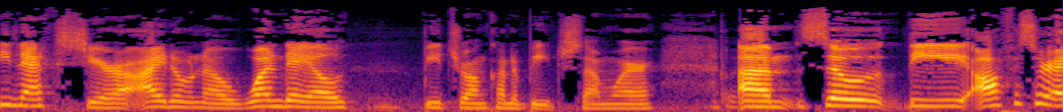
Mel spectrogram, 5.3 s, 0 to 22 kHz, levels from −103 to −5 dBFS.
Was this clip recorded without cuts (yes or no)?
yes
